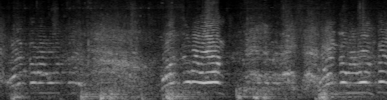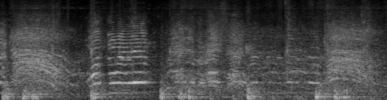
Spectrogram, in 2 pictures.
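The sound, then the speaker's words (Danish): A large crowd chants slogans in unison ("What do we want? Gay liberation! When do we want it? Now!"), loud rhythmic bursts of shouted phrases repeating every couple of seconds with brief gaps, some voices rising in pitch, over a steady murmur. “Men der bliver i hvert fald chantet, øh, what do we want, gay liberation, og when do we want it now?”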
